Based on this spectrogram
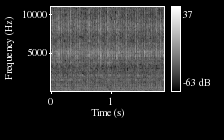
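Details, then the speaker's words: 2008 Audi A4 2.0T at idle, check engine light on with codes P119A and P2279: rapid, light tapping rattle over a hissy idle, traced to the failed PCV diaphragm built into the valve cover. "So there we go. It's going to be the diaphragm that's built into this cover. So yeah, when you hear that, that's your valve cover."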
